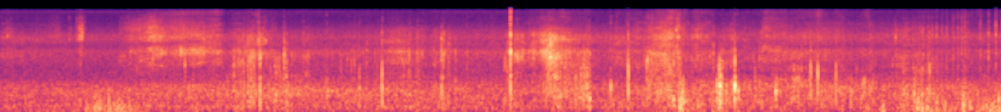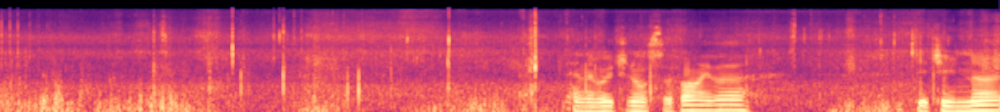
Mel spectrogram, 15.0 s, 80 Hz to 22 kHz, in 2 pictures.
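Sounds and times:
magazine pages rustling: 0:00.9 - 0:15.0.

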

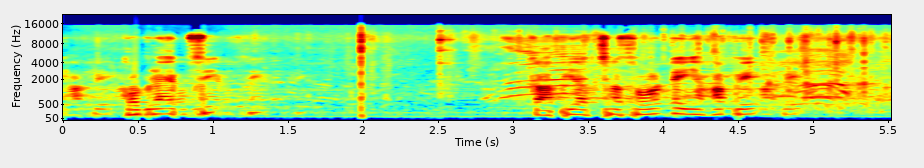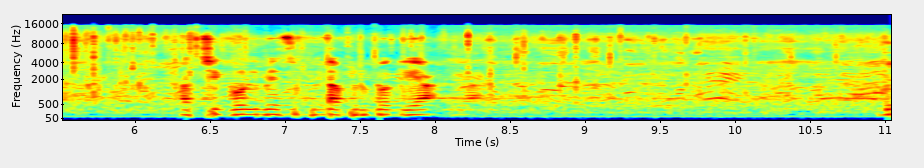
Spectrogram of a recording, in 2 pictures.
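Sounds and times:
low steady hum: 0:00.0 - 0:11.0
ball kicked thump: 0:02.0 - 0:02.2.

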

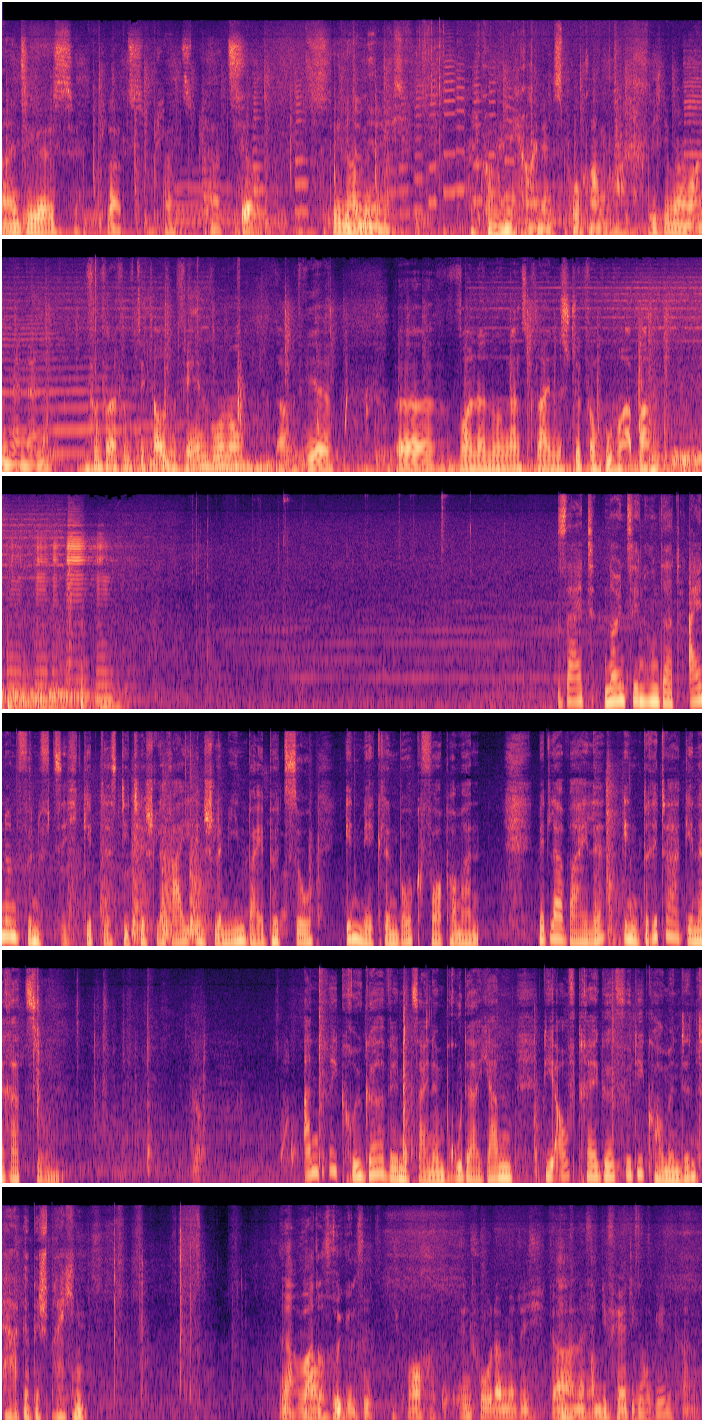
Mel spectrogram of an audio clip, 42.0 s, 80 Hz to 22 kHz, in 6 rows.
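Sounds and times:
background hum and hiss: 0:00.0 - 0:42.0
paper rustling: 0:35.8 - 0:37.6.

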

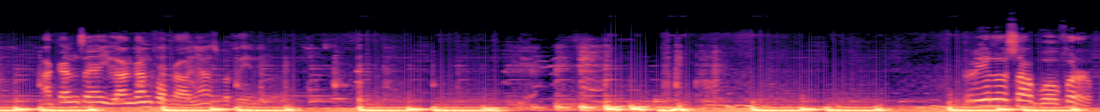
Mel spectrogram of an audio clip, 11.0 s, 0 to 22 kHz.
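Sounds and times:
deep bass notes: 0:00.0 - 0:11.0.

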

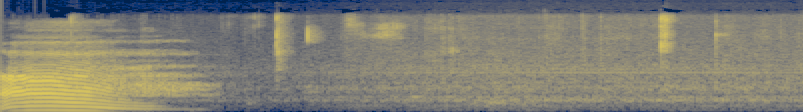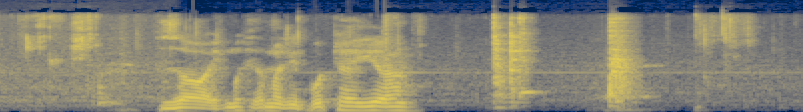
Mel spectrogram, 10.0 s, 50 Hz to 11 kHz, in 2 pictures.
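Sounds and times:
butter wrapper rustling: 0:01.4 - 0:06.2, 0:09.2 - 0:10.0.

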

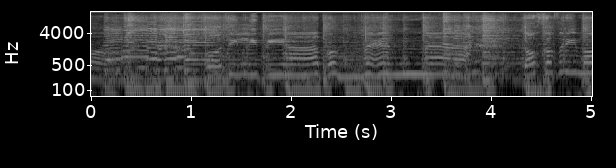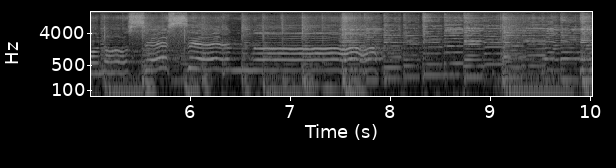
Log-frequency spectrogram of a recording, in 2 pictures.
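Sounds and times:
woman singing with vibrato: 0:00.0 - 0:08.1
plucked-string accompaniment with bass: 0:00.0 - 0:10.0.

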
